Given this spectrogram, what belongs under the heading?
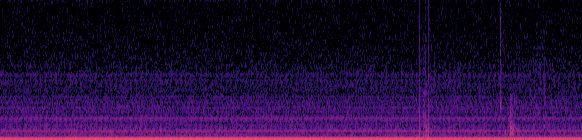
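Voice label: "lead", spoken word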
